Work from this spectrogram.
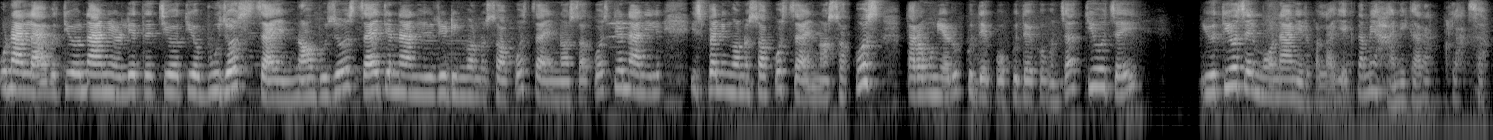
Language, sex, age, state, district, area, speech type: Nepali, female, 45-60, West Bengal, Darjeeling, rural, spontaneous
